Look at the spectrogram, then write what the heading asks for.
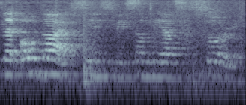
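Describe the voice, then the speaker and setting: A coldly self-possessed, cunning woman played by a young student actress delivers a stage monologue in a highish voice. Her delivery is formal, deliberate and dramatic. It is captured from a distance in a very echoey room with clear background noise. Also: steady tone, close to an everyday voice. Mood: cool, confiding. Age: young adult. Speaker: student actor. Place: classroom performance in front of class.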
